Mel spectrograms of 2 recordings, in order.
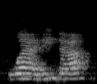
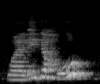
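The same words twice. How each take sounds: First: Said in the usual way. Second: والده ending in a clear hu, walidahu; ha voiced. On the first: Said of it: "أنا أريد أن أنطق الهاء الآن". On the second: Shown as a demonstration. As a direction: sound the final هاء of والده as hu. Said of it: "نطقت الهاء". (نطق والده بهاء مضمومة واضحة)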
